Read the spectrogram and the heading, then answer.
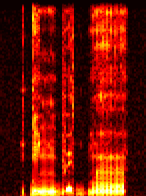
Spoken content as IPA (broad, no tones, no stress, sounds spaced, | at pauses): ɗ i ɲ b ɛ̰ ɡ b ɐ̃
